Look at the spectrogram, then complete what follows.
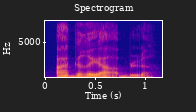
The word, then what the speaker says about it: agréable: Agréable. don't insist on the final E, bl, agréable, agréable.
